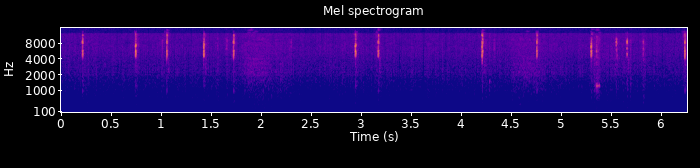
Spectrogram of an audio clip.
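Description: Faint, sharp clicks of a computer mouse, about a dozen scattered irregularly, with a quick run of four or five near the end, over near silence.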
